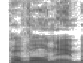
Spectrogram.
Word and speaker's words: Pavone: So Frank Pavone, I always want to pronounce it Pavone, but it's Pavone, kind of got famous in 2016 when he released a video of himself.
